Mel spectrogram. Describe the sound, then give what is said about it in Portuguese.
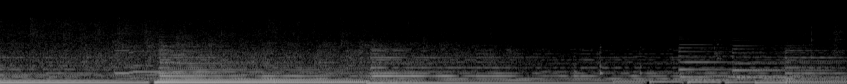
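An audience claps steadily in a dense, even patter that lasts the whole stretch, with sustained keyboard chords playing underneath and shifting every few seconds. “Dá uma salva de palmas a eles aí, queridos.”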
